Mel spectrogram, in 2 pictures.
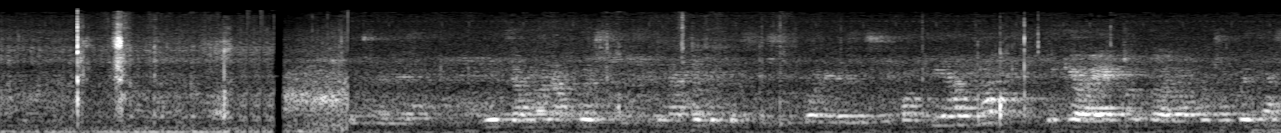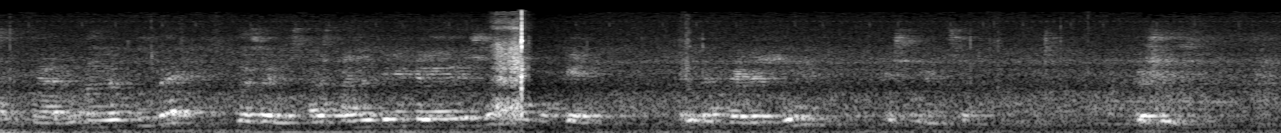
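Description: A low street rumble of traffic for the first second or so, then people talking, with a sharp click near nine seconds.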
